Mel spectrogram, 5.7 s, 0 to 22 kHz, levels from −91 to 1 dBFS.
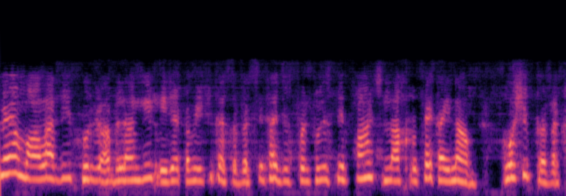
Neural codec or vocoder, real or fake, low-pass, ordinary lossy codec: codec, 24 kHz, 1 kbps, SNAC; fake; 7.2 kHz; none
